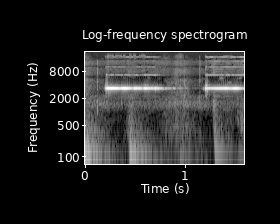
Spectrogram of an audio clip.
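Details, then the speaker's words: Hallway smoke alarm during an August 2 test: two long piercing high beeps about a second apart over room knocks, still activated; smoke alarm sounding. "I thought that was the kitchen detector. But no, I guess it was wrong. Because it was the hallway detector that still was activated."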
